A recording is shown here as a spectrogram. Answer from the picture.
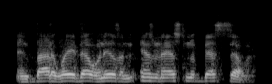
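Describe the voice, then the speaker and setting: A man speaks with a Mississippi accent. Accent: Mississippi accent, still noticeable. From US South, Mississippi (Duck Hill). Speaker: leadership coach and retired naval officer. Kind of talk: conference presentation. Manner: halting, with restarts.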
